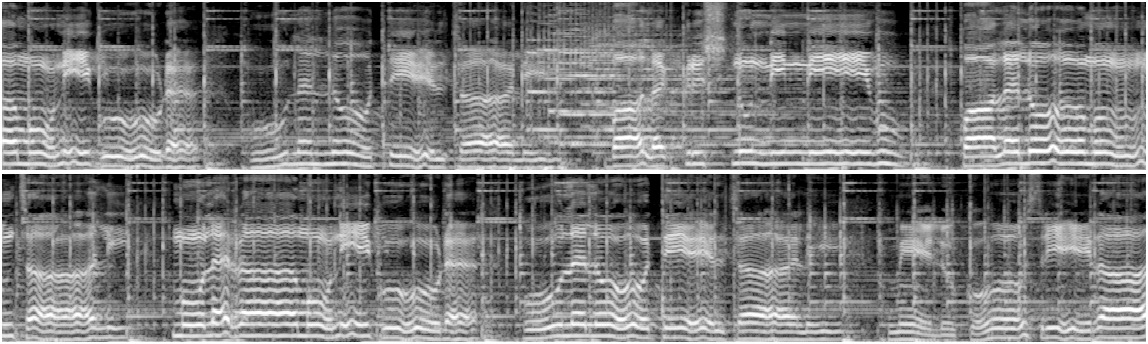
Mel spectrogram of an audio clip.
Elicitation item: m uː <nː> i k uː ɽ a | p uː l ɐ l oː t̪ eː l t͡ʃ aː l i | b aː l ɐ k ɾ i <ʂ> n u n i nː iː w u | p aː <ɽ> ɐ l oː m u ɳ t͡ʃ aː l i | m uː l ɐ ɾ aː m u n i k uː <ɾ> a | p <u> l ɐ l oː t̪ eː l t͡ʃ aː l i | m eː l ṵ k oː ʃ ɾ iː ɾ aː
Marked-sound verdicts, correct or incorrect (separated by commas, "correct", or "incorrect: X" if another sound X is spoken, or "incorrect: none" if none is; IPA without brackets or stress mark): incorrect: n, correct, incorrect: l, incorrect: ɽ, incorrect: uː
